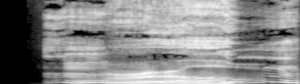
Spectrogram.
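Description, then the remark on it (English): In a told story, a voice imitates a character waking in the evening after napping all day: a drawn-out waking growl, a low, rumbling groan that swells and holds for about two seconds, then trails into a shorter rising grunt at the end. “On this particular day, he awoke in the evening with a growl.”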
